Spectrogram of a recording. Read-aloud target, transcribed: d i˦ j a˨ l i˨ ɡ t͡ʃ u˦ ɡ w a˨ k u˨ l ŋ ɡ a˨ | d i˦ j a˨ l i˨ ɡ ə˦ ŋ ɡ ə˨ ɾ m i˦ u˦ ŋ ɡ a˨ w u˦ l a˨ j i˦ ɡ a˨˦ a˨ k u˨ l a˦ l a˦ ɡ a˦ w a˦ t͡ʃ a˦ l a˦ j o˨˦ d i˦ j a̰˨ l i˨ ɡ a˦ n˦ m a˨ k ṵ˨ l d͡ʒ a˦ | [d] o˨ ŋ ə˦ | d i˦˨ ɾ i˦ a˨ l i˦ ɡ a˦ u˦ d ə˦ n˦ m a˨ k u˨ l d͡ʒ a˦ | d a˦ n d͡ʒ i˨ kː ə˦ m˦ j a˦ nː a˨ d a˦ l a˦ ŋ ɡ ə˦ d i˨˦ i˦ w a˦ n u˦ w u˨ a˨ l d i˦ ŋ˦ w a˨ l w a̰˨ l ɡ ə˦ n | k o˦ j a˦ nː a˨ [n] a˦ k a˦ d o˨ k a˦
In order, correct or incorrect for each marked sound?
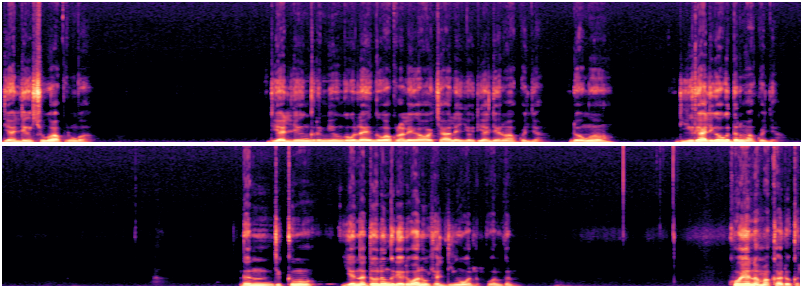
correct, incorrect

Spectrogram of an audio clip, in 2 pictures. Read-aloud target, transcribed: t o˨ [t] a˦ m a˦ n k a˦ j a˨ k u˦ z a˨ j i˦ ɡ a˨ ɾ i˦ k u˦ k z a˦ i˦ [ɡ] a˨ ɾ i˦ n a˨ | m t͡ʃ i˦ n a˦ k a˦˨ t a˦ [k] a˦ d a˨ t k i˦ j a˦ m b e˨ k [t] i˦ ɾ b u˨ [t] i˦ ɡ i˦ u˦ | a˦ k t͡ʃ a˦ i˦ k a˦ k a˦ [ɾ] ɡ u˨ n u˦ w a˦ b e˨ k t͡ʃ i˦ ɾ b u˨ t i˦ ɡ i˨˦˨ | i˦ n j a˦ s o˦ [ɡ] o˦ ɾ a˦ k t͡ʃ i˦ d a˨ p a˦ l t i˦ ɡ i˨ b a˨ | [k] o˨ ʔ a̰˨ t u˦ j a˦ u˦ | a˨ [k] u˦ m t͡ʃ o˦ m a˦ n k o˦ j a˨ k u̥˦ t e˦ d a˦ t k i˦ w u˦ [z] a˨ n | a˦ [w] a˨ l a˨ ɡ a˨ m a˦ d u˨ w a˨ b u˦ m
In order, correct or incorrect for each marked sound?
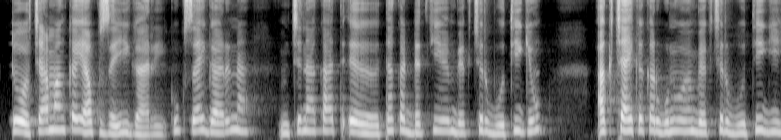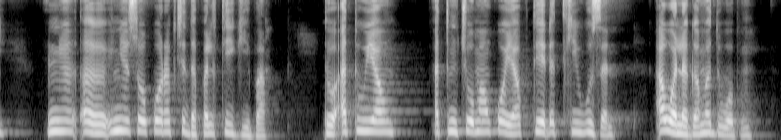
incorrect, correct, correct, incorrect, correct, correct, incorrect, incorrect, incorrect, correct, correct

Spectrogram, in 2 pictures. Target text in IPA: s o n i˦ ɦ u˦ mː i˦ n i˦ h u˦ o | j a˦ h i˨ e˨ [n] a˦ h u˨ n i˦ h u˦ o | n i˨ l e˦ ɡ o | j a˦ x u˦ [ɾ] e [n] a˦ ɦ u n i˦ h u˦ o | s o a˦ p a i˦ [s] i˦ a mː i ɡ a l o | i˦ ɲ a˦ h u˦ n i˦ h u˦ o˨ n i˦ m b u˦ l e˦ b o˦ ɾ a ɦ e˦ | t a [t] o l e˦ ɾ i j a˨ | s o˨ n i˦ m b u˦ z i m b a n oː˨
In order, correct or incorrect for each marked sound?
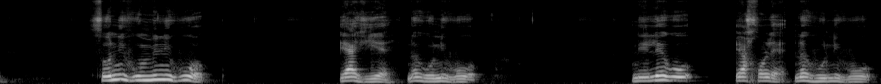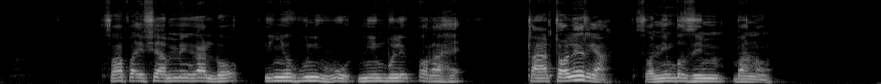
correct, incorrect, correct, incorrect, correct

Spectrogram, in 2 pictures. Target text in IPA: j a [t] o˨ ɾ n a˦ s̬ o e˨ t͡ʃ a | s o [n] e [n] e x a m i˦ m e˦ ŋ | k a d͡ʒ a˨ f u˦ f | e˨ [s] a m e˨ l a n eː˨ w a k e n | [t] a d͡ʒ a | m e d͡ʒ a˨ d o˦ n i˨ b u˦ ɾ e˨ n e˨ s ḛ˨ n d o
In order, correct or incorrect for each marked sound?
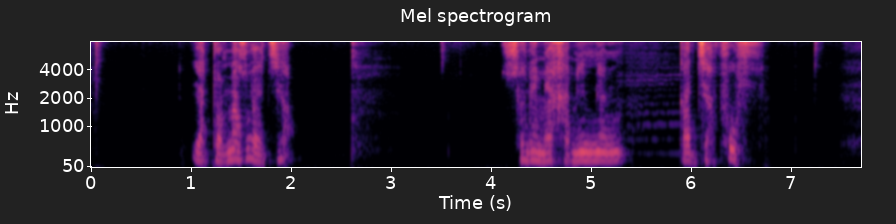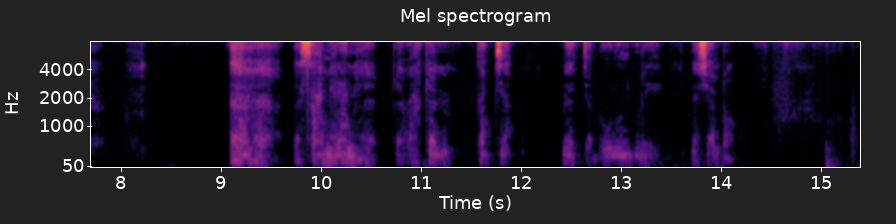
correct, correct, incorrect, correct, incorrect

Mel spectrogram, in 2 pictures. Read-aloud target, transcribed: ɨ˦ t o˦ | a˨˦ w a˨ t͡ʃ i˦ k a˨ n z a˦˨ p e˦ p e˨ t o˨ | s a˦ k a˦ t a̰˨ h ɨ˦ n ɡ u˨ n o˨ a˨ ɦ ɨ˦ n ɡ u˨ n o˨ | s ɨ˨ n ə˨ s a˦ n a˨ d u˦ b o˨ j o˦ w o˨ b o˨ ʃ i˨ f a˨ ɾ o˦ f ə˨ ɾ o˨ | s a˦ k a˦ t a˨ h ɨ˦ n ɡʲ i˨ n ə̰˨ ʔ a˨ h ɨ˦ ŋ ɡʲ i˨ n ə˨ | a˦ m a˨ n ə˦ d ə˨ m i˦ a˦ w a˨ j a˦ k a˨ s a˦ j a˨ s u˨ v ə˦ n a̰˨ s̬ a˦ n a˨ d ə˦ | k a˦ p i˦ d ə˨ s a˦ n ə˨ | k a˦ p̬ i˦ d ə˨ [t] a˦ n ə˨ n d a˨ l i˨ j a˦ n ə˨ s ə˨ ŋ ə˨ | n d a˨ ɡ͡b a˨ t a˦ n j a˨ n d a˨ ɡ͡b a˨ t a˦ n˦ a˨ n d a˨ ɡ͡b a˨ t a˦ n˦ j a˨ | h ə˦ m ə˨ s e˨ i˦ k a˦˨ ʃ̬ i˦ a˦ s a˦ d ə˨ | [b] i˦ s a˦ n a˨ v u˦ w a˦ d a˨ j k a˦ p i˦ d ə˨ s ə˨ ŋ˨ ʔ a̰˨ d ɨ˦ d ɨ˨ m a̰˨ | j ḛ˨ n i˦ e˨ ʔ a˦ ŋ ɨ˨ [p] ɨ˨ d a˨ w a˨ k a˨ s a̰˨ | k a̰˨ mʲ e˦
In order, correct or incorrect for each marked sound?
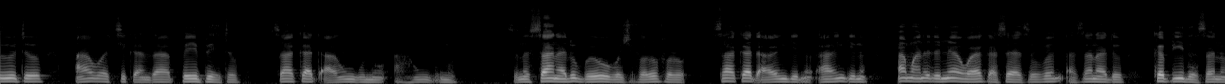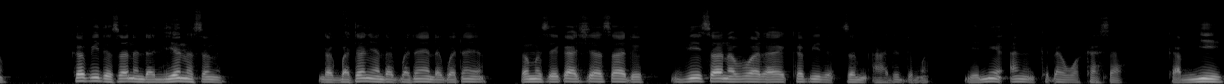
incorrect, incorrect, incorrect

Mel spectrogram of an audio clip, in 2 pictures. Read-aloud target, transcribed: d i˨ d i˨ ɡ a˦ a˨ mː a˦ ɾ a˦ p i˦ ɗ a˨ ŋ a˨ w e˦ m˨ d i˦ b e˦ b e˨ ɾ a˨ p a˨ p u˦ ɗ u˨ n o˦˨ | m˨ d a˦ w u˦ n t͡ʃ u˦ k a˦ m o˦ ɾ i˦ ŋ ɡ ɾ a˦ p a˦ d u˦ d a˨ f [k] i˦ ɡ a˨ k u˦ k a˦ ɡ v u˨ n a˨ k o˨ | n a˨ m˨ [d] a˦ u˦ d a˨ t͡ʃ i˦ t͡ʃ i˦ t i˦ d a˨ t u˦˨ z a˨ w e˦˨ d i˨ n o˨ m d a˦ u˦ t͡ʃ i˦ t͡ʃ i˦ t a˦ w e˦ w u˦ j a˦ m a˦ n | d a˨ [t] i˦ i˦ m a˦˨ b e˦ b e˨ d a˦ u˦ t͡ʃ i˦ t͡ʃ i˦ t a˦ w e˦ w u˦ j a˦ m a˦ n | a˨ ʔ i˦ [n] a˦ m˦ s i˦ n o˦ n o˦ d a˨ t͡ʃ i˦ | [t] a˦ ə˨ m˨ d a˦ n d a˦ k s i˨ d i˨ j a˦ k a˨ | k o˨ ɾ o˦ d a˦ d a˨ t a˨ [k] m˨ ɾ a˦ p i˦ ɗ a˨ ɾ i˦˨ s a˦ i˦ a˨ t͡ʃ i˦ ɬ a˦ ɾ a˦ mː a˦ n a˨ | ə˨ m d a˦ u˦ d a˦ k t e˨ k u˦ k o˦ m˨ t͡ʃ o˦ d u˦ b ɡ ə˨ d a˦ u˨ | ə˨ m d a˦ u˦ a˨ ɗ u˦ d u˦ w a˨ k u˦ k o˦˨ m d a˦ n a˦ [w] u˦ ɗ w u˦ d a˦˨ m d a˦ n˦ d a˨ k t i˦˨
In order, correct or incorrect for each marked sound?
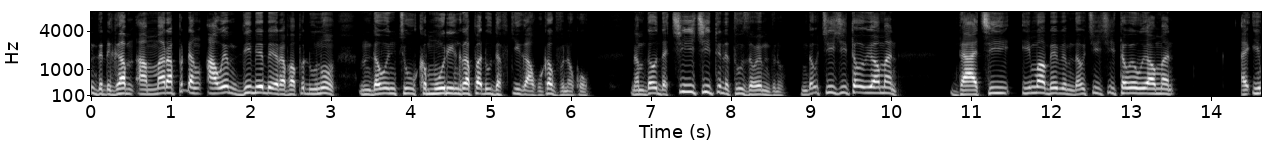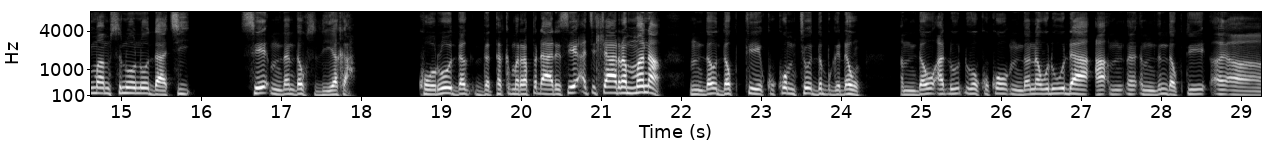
correct, correct, incorrect, incorrect, incorrect, correct, correct

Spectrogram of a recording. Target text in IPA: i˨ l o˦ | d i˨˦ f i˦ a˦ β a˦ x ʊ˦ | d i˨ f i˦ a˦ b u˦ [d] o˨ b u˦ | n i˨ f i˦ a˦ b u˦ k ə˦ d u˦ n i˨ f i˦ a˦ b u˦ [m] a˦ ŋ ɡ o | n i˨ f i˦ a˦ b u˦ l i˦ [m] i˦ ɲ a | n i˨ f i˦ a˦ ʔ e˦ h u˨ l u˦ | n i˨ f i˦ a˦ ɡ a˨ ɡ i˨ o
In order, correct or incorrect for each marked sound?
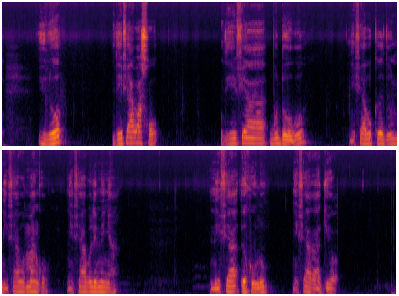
correct, correct, correct

